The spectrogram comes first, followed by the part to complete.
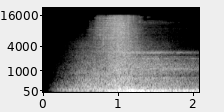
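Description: Logo-reveal whoosh sound effect: a rushing swell that rises out of silence, peaks about a second in over a deep low rumble, then its hiss dies away while the rumble holds.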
